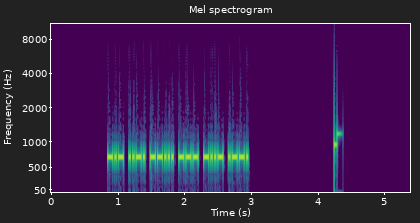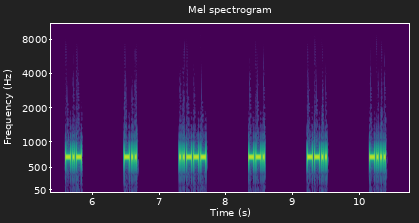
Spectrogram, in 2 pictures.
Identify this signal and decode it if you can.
Morse code, heard as a keyed tone, about 44 wpm, spaced as for 19 wpm, 700 Hz. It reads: KF7OXP KD2GZB
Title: USA Call Signs - 8x Character Spacing - 45wpm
